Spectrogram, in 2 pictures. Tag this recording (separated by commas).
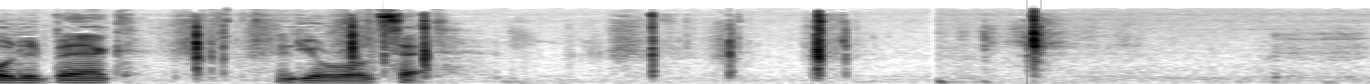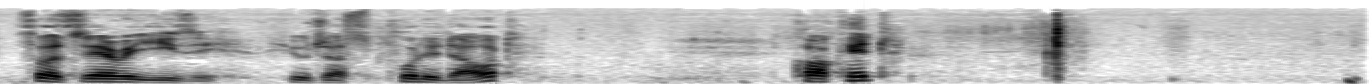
Speech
